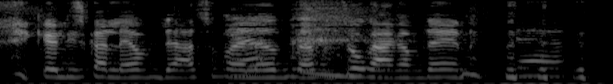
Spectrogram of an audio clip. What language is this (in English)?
Danish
